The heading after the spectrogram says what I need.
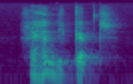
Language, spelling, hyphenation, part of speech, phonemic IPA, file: Dutch, gehandicapt, ge‧han‧di‧capt, adjective, /ɣəˈɦɛn.di.kɛpt/, Nl-gehandicapt.ogg
- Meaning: disabled, handicapped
